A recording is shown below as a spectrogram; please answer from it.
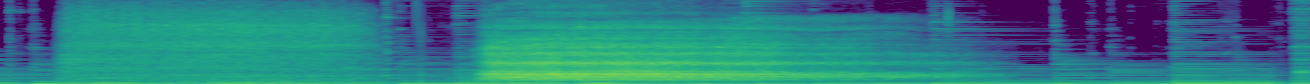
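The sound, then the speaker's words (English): A deep breath is drawn in and let out: a soft airy inhale, a short pause, then a longer, louder exhale that slowly fades. “He took another deep dragon breath, in and out.”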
